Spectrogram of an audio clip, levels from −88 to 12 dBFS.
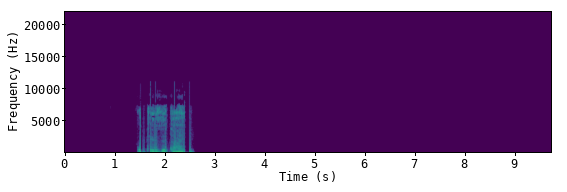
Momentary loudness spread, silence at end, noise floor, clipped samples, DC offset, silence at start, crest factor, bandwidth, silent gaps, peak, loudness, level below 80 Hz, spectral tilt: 13 LU; 7.2 s; under -90 dBFS; under 0.1%; under 0.1%; 1.45 s; 22 dB; 9.6 kHz; none; -18 dBFS; -32 LUFS; -54 dBFS; -5.5 dB/octave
